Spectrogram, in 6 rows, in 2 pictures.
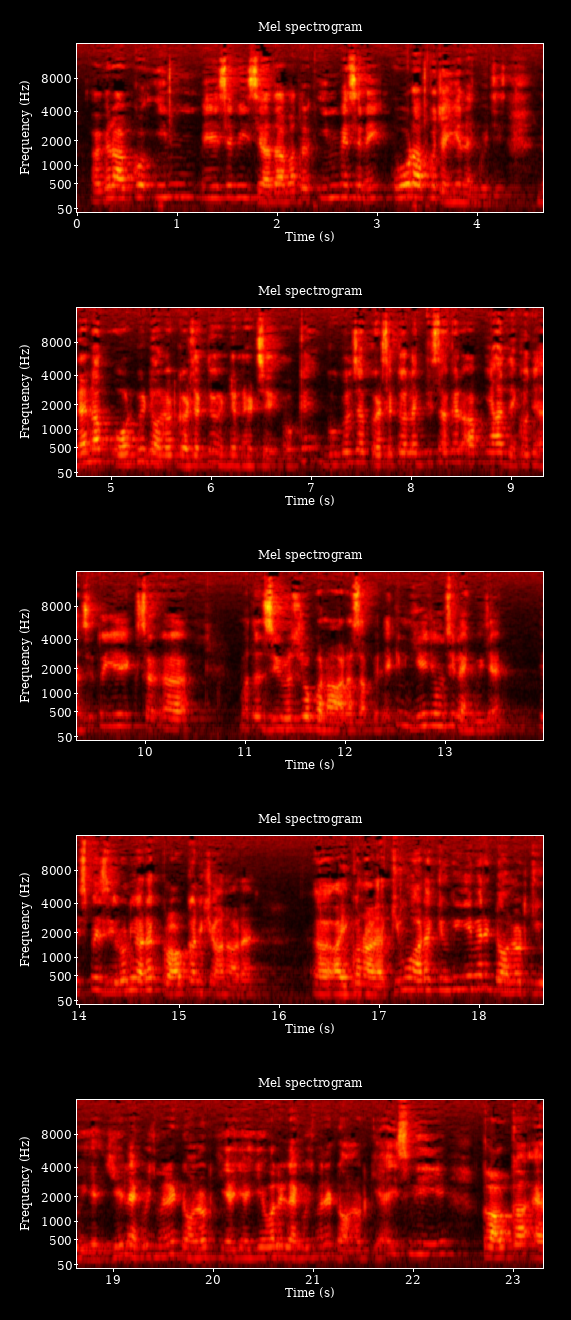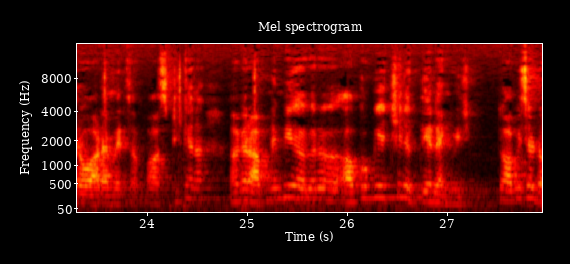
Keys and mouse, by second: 0.9-3.4 drag, 23.7 click.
